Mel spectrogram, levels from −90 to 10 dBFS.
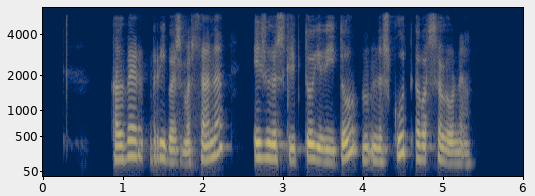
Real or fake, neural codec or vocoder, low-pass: fake; autoencoder, 48 kHz, 32 numbers a frame, DAC-VAE, trained on Japanese speech; 5.4 kHz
